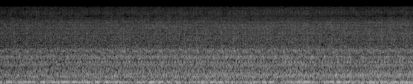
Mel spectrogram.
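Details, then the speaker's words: Kia Optima at 155,081 km, engine idling with an uneven, bubbly "gagaga" gurgle as the power steering pump draws air from low fluid, heard while refilling and bleeding after a burst power steering hose was repaired. "파워 오일이 모자르면 시동이 켜 있는 상태에서 가래 끓는 소리가 나요. 가가가가가가 이런 소리가."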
